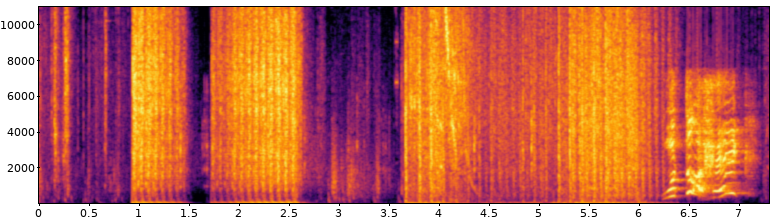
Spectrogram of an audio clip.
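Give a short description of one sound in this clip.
Rapid gunshots crack at close range.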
